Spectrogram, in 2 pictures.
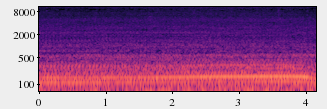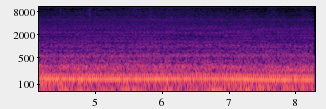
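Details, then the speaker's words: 2006 Chevrolet Silverado 2500HD LBZ 6.6 Duramax diesel, 91k miles, Allison six-speed, accelerating uphill: steady deep drone with smooth pitch drop at shifts, no flare, clunk, hesitation or slip; healthy engine and transmission. "we'll head up the hill you can hear the lbz run as well as the allison six speed run through the gears here how it doesn't shift hard hesitate or slip at all so"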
